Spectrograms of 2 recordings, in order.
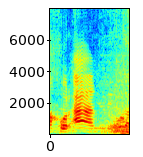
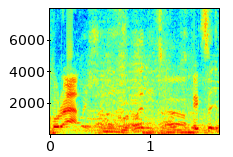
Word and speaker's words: Quran: – Quran There is an Arabic letter that will be hard to say, which is ق (Qaf). Quran. It would be hard to say because you don't have it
